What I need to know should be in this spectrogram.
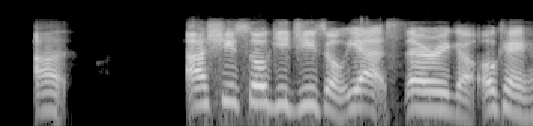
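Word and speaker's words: Ashisogi Jizō: Uh, Ashisogi Jizo.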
